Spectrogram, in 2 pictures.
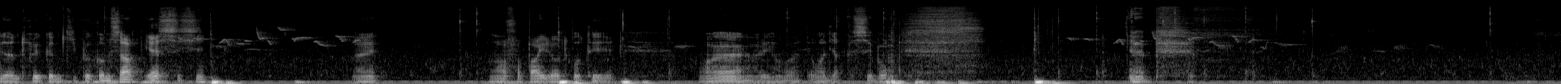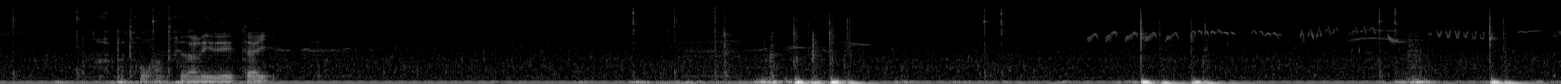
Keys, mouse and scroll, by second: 2.0 s, 4.5 click, 5.5 a, 6.6 Tab, 6.6-7.9 middle drag, 7.9-8.3 scroll down 1, 8.3 middle click, 10.3 Tab, 10.5 middle click, 11.6 click, 11.9 middle click, 13.1-15.0 drag, 15.3-15.6 scroll up 2, 15.7 middle click, 17.1-22.1 drag, 22.3 middle click, 23.5 e, 23.8 s, 25.5 click, 27.0 e, 27.5 y, 29.4-30.5 drag, 30.5 s.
